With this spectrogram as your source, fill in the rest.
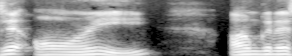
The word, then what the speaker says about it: Henry: If he pronounces it Henri, I'm going to say Thierry Henry.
